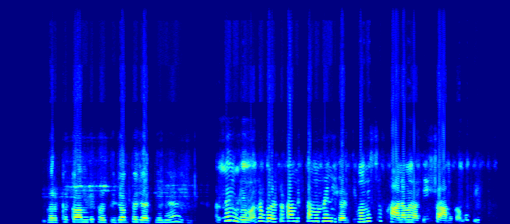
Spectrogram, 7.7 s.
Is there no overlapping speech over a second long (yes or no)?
yes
